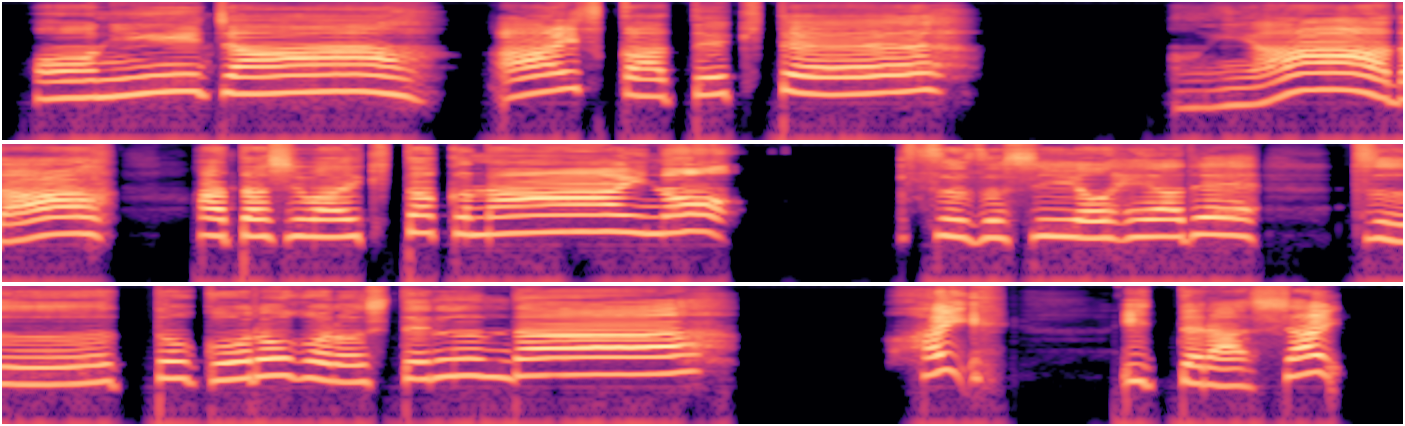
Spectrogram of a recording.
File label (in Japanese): 少女（だらける妹）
